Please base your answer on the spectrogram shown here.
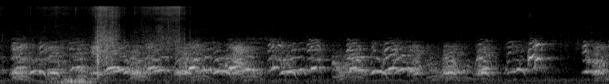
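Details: Beagle pack pursuing cottontail and bluetail rabbits, a dense tangle of yelping voices from several hounds, with a brief rushing burst of noise near the start.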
